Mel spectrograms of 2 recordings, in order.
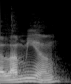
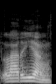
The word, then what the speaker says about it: Lariang: Terus ada lagi setelah itu ada Lamiang. Nah, semoga inframe semua ya. Predator River Seri Lariang. Sori saya ingatnya e kebacanya Lamiang.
